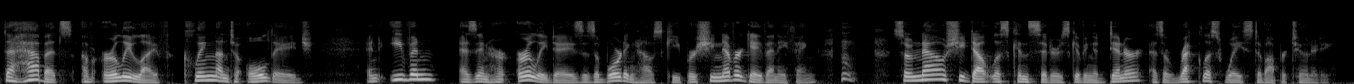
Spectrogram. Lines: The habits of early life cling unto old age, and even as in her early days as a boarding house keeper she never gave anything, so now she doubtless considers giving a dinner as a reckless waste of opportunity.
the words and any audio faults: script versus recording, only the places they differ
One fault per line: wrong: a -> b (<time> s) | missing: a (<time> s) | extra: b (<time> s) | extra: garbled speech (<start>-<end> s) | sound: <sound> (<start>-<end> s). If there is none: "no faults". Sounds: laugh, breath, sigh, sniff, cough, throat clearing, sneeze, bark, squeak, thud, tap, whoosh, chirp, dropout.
sound: laugh (8.4-8.6 s)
